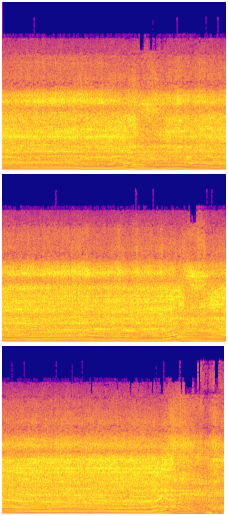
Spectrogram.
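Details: Poulan Pro two-stroke chainsaw, sat unused about three years, after carburetor adjustment, cutting small logs; crisp high scream bogs slightly into each cut, recovers cleanly, idles back smoothly between cuts; carburetor running right.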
